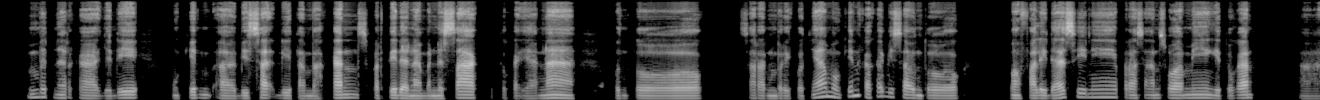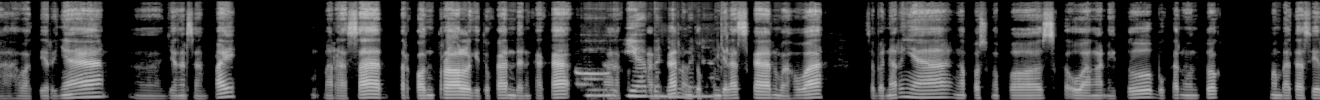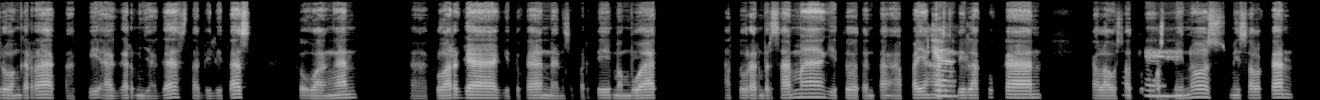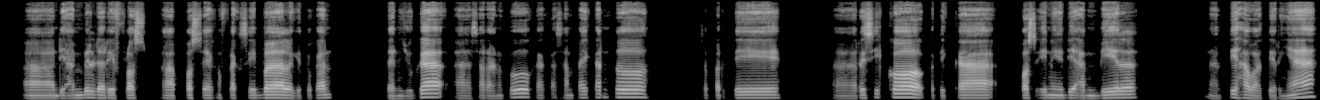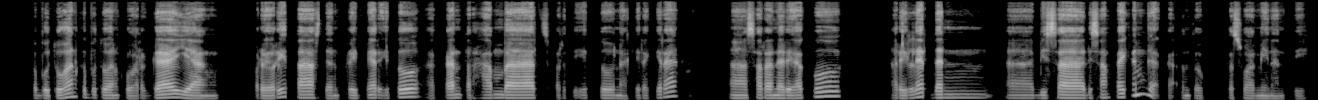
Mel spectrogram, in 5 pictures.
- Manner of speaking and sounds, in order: "Bener" said as "Bedner"; other background noise; in English: "prepare"; in English: "relate"
- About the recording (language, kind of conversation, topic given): Indonesian, advice, Mengapa saya sering bertengkar dengan pasangan tentang keuangan keluarga, dan bagaimana cara mengatasinya?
